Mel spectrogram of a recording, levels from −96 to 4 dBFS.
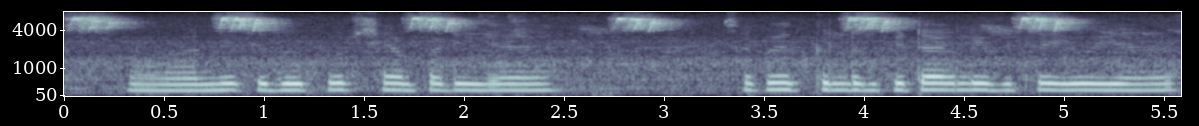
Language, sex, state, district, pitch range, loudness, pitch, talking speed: Hindi, female, Rajasthan, Jaisalmer, 220-235 Hz, -15 LUFS, 230 Hz, 130 wpm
